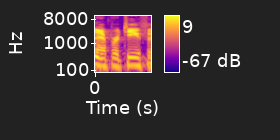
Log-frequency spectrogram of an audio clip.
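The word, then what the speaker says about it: apéritif: It is pronounced aperitif in French and aperitivo in Italy.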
